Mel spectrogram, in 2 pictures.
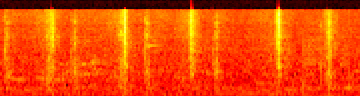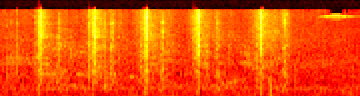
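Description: Hand shears cutting long grass: a run of about ten crisp snips, roughly one every half to three-quarters of a second.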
